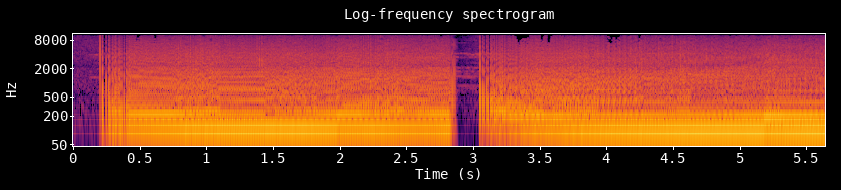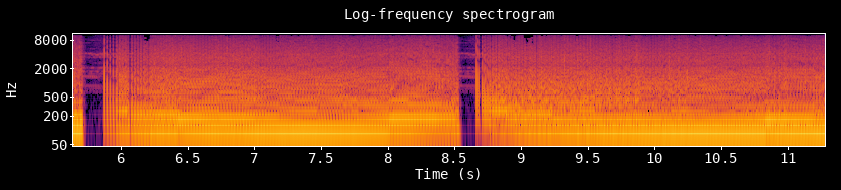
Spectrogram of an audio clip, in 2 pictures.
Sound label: 085 commodore 64 moody bassline; SYNTH AND ELECTRONIC LOOPS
